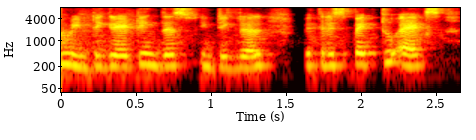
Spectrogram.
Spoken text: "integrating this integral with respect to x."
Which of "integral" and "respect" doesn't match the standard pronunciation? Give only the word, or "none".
none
